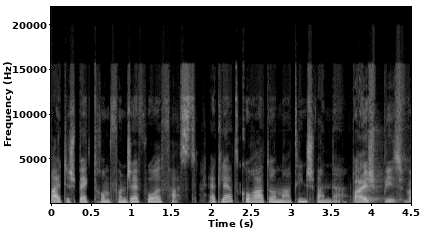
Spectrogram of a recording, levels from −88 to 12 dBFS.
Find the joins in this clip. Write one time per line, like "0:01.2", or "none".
0:01.9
